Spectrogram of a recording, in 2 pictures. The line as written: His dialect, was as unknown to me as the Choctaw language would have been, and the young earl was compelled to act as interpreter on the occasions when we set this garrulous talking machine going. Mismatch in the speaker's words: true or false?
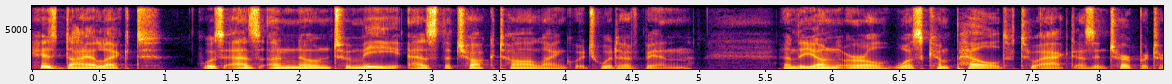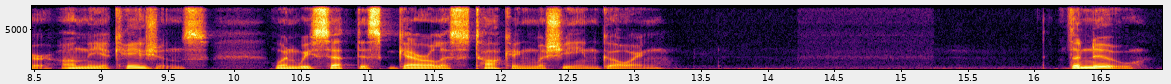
true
